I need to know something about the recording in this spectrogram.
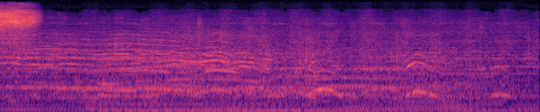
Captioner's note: cheering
